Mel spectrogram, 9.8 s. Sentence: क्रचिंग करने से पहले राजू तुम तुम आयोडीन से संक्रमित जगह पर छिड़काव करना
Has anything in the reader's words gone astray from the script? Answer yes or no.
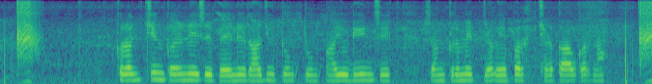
no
